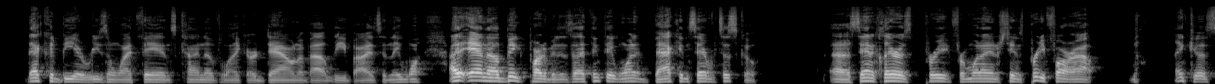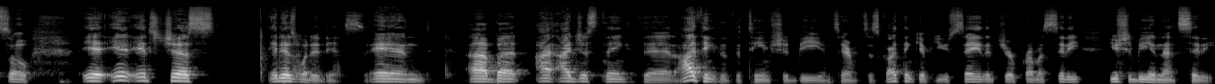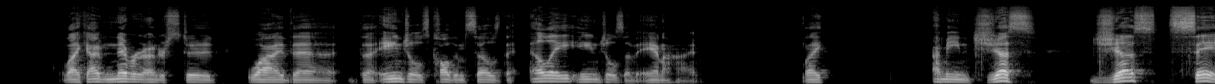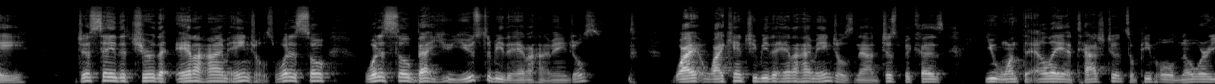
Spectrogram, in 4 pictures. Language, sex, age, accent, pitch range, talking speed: English, male, 30-49, American, 110-150 Hz, 190 wpm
